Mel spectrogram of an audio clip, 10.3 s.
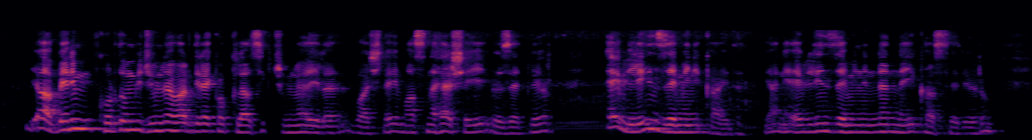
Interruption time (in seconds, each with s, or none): none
